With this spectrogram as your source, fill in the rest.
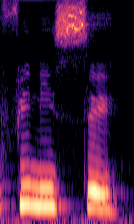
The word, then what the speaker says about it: finissez: EZ is pronounced as A. Vous finissez.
